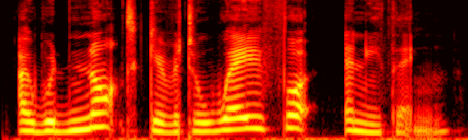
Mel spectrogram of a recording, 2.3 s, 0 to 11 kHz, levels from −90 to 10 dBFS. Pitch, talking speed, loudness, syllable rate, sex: 235 Hz, 205 wpm, -16 LUFS, 5.6 syllables/s, female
